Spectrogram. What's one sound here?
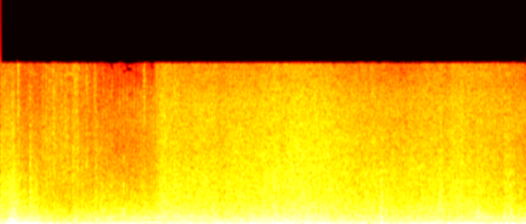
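Water splashes loudly under a car's tyres.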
